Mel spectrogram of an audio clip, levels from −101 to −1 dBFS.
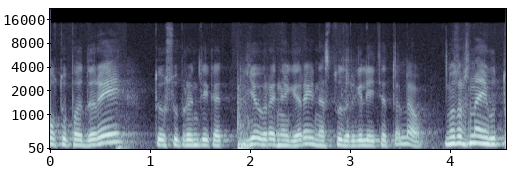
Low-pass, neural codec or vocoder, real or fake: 14.4 kHz; none; real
